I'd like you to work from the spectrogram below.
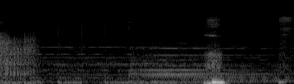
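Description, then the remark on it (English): A die is rolled: a short rattle of small clicks and taps, then a sharper clatter as it lands, followed by one last light knock. “So, let me roll one terrifying dice.”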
